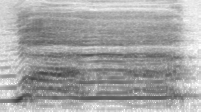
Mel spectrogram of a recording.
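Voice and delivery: a sudden high, loud "What?"; startled high exclamation; surprised shout. Real, not acted. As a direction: yelp it out in real shock. Sudden reaction while streaming.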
